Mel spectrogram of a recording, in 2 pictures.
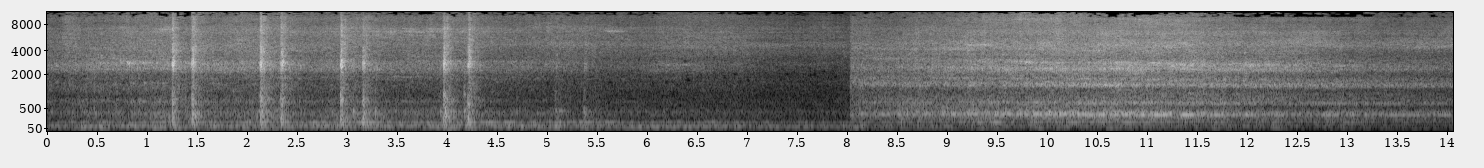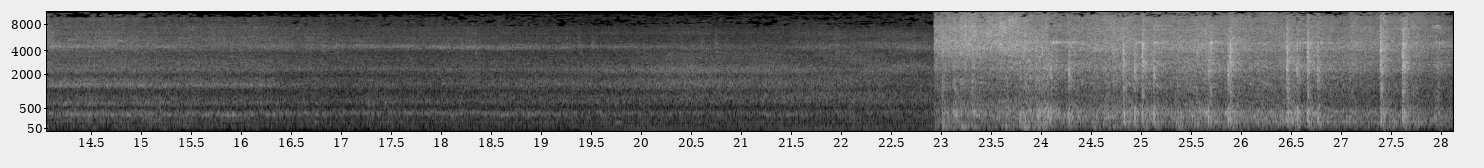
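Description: Two-car Randen trams with Mobo 501-series cars running coupled: wheels clacking over rail joints as one pair passes, then a steady humming tone from a pair on street track that swells and slowly fades, then louder rumble and clatter as another pair rolls in near the end.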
